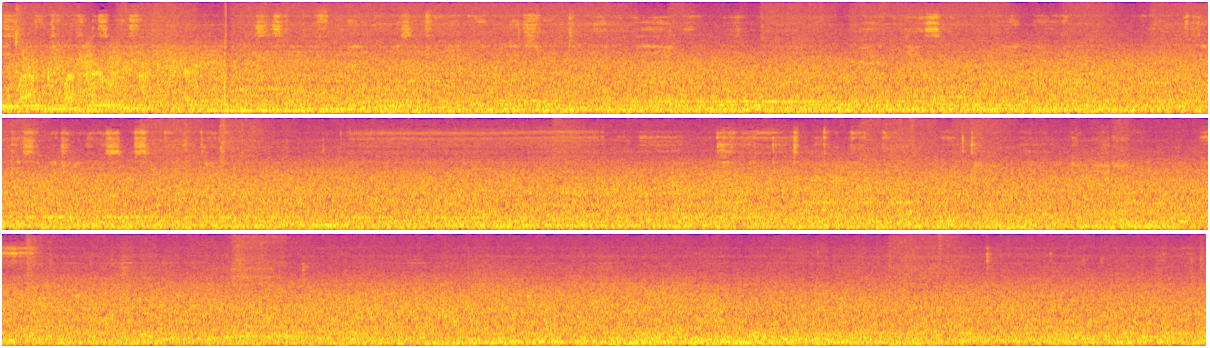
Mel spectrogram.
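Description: A heavy Qantas Airbus jet at LAX airport produces a loud, steady, broadband engine roar that persists throughout, with radio chatter faintly mixed in.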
